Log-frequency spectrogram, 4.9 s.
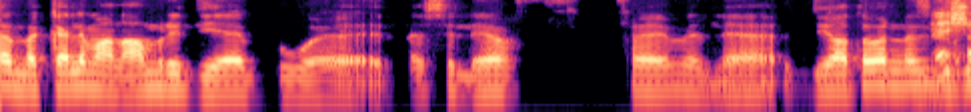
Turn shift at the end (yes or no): yes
